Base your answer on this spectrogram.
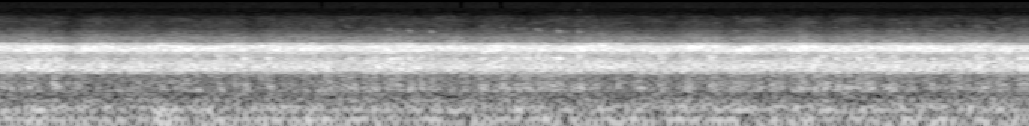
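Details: A flooded rice field awaiting planting at night, with the full moon reflected on the water, alive with a massed frog chorus: continuous high, rattling croaks blending into one loud, even drone.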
